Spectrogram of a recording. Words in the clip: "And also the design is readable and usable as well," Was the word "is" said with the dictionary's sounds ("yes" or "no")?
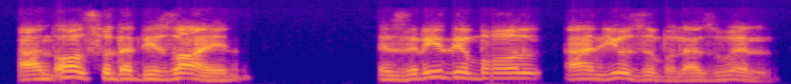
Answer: yes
